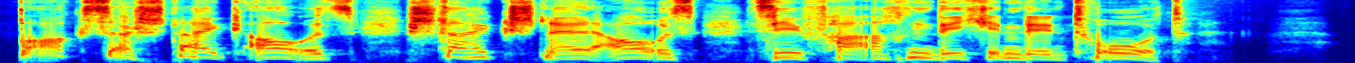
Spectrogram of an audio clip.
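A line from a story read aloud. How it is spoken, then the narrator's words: Terrible, desperate cry. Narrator (German): rief Clover mit schrecklicher Stimme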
